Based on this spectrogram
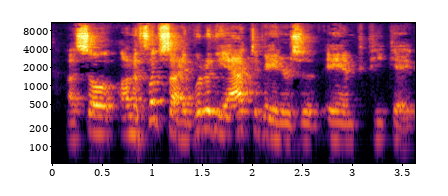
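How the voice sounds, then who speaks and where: A man talks with a fairly high pitch. There is noticeable background noise. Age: 60s. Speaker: naturopathic doctor and health educator. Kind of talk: webinar presentation. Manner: hesitant with many fillers.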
